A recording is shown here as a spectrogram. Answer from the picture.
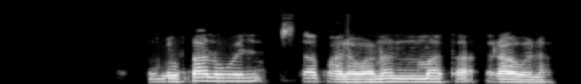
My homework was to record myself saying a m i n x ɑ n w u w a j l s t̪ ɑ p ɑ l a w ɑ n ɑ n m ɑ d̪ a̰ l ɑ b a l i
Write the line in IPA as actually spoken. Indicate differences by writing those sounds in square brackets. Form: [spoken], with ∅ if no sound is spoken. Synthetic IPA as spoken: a m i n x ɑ n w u w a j l s t̪ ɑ p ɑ l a w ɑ n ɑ n m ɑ [t̪] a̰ [ɾ] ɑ [w] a l [a]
